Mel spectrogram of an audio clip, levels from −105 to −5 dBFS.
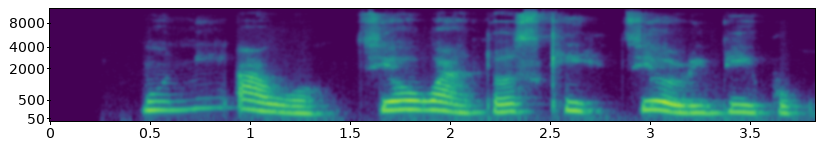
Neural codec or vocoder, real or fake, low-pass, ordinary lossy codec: none; real; 10.8 kHz; Opus, 32 kbps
